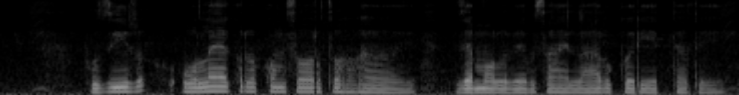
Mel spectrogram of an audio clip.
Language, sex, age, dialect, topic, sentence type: Bengali, male, 31-35, Jharkhandi, banking, statement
